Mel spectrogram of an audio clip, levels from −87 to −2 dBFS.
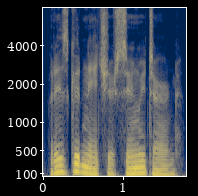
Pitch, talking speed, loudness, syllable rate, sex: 100 Hz, 200 wpm, -16 LUFS, 6.1 syllables/s, male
